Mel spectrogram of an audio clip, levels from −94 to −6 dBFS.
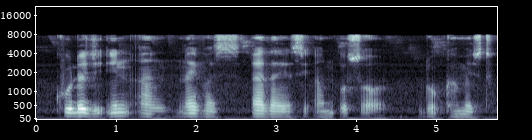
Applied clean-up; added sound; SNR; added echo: none; none; none; none.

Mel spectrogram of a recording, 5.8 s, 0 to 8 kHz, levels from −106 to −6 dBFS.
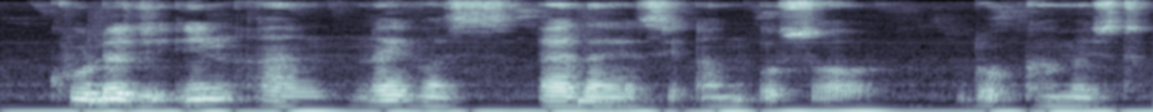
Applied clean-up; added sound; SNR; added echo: none; Snare drum; 17 dB; reverberation time 0.2 s.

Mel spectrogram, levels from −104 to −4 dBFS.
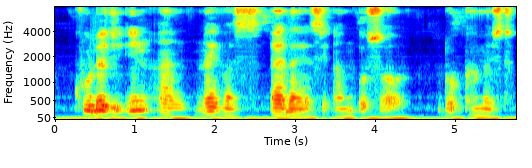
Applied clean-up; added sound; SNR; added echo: neural separator model SepFormer DNS4.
